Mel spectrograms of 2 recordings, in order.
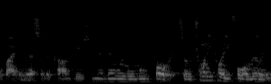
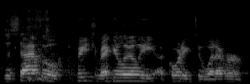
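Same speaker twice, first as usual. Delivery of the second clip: strained and loud, mouth burning; talking through hot sauce pain; 5 semitones higher, 6 dB louder than usual. Real, not acted. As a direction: push the words out through the burn. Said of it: "I'm very emotional right now".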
